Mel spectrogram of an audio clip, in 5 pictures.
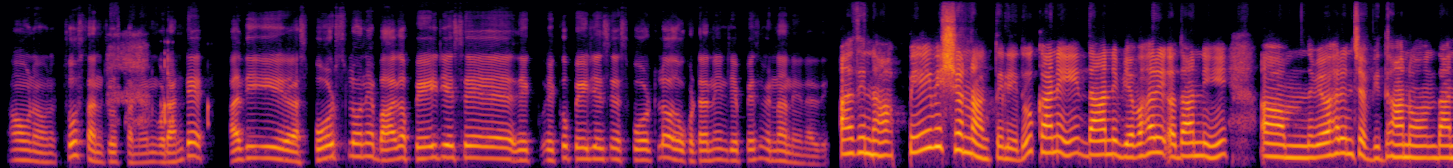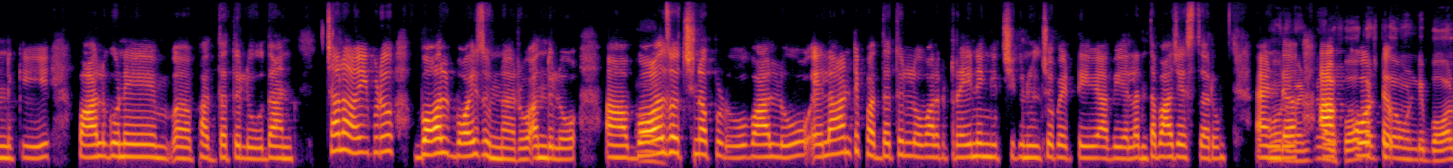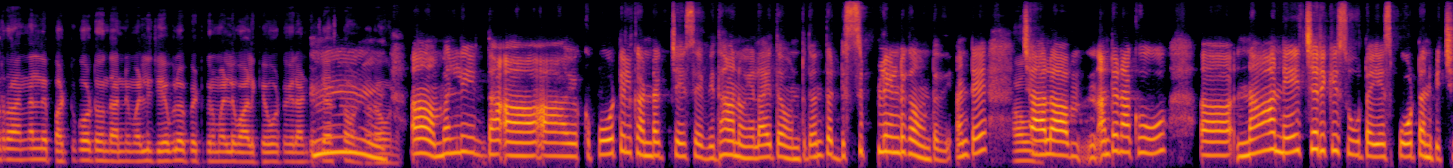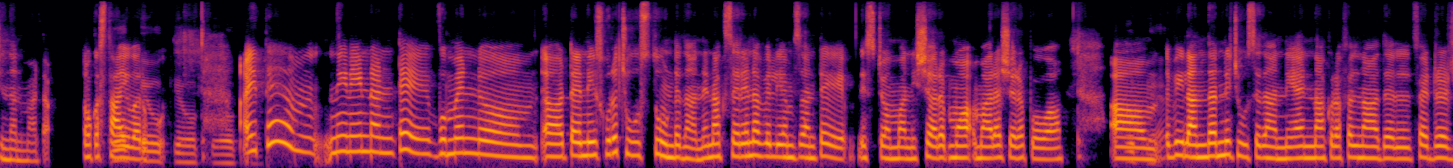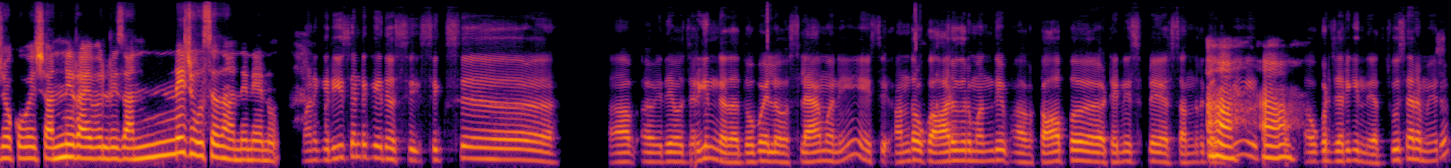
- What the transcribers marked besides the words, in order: other background noise; in English: "స్పోర్ట్స్"; in English: "పే"; in English: "పే"; in English: "స్పోర్ట్‌లో"; in English: "పే"; in English: "బాల్ బాయ్స్"; in English: "బాల్స్"; in English: "ట్రైనింగ్"; in English: "అండ్"; in English: "కో‌ర్ట్"; in English: "ఫోకస్డ్‌గా"; in English: "బాల్"; "రాంగానే" said as "రాంగాలనే"; drawn out: "హ్మ్"; in English: "కండక్ట్"; in English: "డిసిప్లిన్డ్‌గా"; in English: "నేచర్‌కి సూట్"; in English: "స్పోర్ట్"; in English: "విమెన్"; in English: "టెన్నిస్"; in English: "అండ్"; in English: "రైవలరీస్"; tapping; in English: "రీసెంట్‌గా"; in English: "సిక్స్"; in English: "స్లామ్"; in English: "టాప్ టెన్నిస్ ప్లేయర్స్"
- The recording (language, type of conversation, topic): Telugu, podcast, చిన్నప్పుడే మీకు ఇష్టమైన ఆట ఏది, ఎందుకు?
